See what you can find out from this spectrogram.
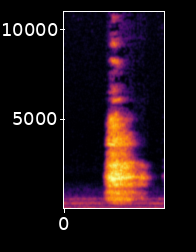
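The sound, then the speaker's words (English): A single sharp, breathy gasp from a man lying on an elevator floor after crashing into it; one short burst of air rising out of near silence, then fading. “Thanks, Don, he panted, one arm draped over his eyes”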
